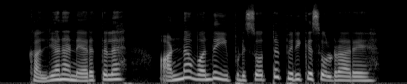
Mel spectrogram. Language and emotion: Tamil, fearful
